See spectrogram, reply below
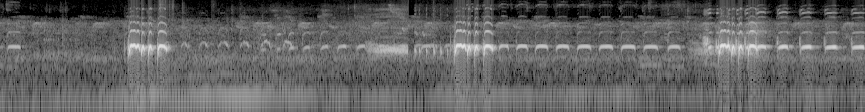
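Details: Local zebra dove (perkutut), a female calling a male, used as a lure to make silent doves sing and for trapping. Three loud, rolling cooing bursts near two, six and nine seconds, each trailed by a string of soft, evenly spaced coos, over a low hum.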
